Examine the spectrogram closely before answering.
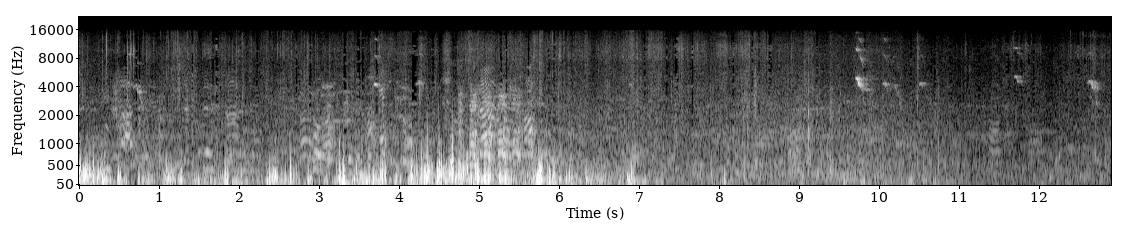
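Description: Otters give short, high-pitched squeaks and chirps.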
